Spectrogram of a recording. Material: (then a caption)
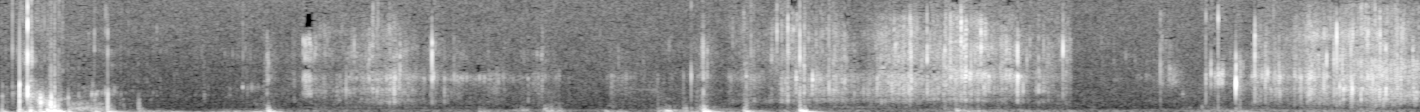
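Wax. A thin metal loop tool scrapes and digs into the tip of a small, solid red lipstick bullet of soft waxy cosmetic, carving off crumbly chunks. It makes soft, dull, crunchy scrapes and muffled low thumps in uneven bursts, with a loud start and quieter strokes after. Faint high scratchy hiss runs between them.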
